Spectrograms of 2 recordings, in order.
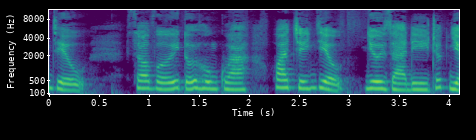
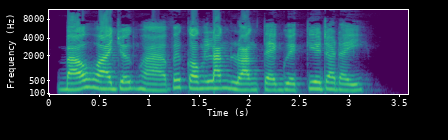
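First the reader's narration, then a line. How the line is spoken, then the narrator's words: Cold. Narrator (Vietnamese): Tiêu Thanh Thanh lạnh lùng nói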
